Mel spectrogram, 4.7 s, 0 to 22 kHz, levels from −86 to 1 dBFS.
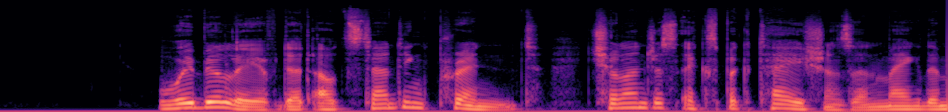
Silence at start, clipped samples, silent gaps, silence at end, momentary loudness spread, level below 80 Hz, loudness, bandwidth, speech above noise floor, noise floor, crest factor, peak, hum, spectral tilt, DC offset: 0.8 s; under 0.1%; none; 0 s; 10 LU; -58 dBFS; -23 LUFS; 15 kHz; 52 dB; -74 dBFS; 18 dB; -6 dBFS; none; -6 dB/octave; 1%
